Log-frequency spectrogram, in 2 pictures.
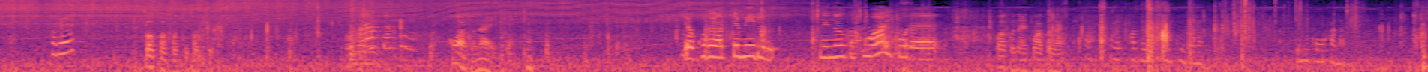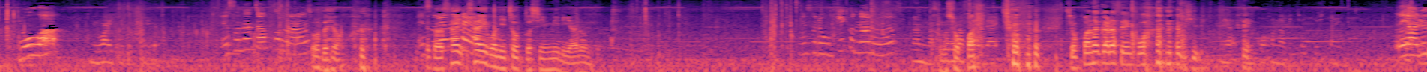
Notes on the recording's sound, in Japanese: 別録した実際の音源もはさんでいますので。本編中、ゲスト２人が発する いろいろな雑音が飛び交います。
